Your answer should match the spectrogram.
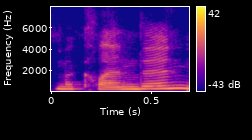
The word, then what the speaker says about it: McClendon: Did I mispronounce that? Nope. McClendon.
